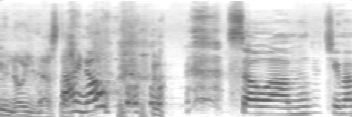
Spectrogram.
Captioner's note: chuckles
